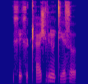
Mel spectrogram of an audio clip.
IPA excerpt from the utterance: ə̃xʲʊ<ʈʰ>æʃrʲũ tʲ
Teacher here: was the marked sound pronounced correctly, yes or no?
yes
